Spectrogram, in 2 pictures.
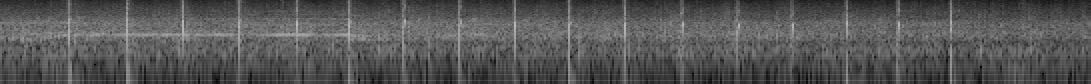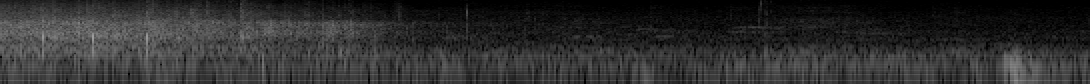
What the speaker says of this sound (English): Stacy Angelo deserves a round of applause for getting them all right.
